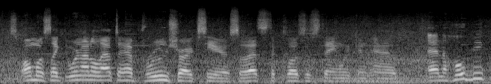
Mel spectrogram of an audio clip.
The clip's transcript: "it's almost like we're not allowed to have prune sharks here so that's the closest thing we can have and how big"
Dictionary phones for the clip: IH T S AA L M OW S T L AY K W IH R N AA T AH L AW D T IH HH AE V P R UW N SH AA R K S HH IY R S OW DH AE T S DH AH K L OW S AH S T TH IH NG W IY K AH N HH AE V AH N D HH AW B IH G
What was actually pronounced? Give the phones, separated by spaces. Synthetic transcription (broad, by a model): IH T S AA L M OW S T L AY K W IH R N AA T AH L AW D T IH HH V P R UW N SH AA R K S HH IY R S OW DH AE T S DH AH K L OW S AH S T TH IH NG W IY K AH N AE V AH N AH HH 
